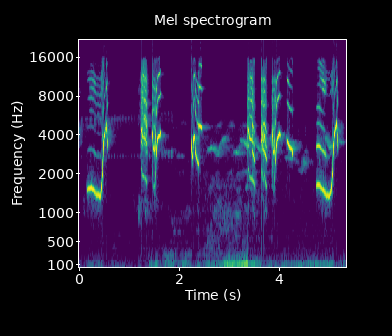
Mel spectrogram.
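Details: Oriental magpie-robin delivering harsh, sharp song fillers used to stir rival kacer to fight: a long upward-sweeping whistle, bursts of grating noise, chattering notes, and another rising whistle at the end.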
